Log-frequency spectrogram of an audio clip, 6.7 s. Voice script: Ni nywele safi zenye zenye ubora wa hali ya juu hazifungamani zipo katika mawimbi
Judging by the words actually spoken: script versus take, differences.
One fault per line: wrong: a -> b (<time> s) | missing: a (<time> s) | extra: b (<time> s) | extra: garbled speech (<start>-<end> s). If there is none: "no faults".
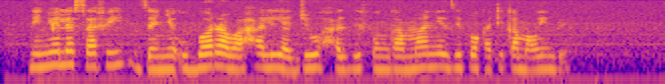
missing: zenye (1.8 s)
